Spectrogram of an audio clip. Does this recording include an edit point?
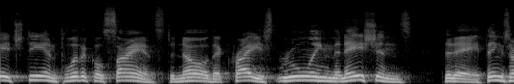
yes; 1 cut; at 2.8 s

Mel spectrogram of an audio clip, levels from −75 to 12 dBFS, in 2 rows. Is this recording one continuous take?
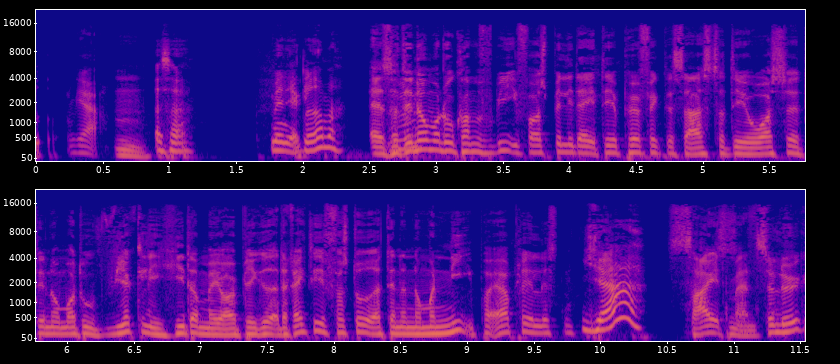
yes; 0 cuts

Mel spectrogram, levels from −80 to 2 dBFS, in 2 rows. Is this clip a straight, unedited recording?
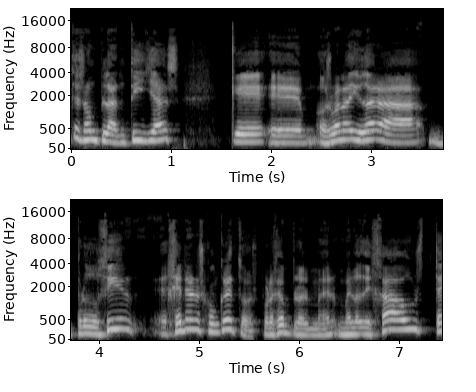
yes; 0 cuts

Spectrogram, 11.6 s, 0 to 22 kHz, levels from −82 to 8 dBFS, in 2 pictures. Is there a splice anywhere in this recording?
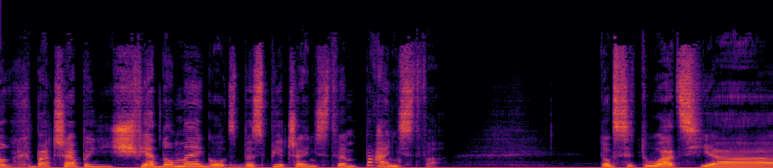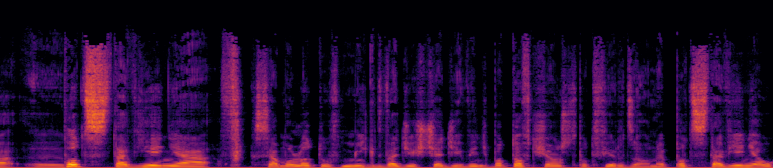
yes; 6 cuts; at 1.7 s, 4.6 s, 6.3 s, 7.7 s, 9.8 s, 10.1 s

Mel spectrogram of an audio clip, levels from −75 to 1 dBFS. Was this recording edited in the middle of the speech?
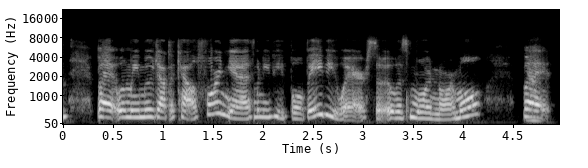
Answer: yes; 1 cut; at 1.9 s

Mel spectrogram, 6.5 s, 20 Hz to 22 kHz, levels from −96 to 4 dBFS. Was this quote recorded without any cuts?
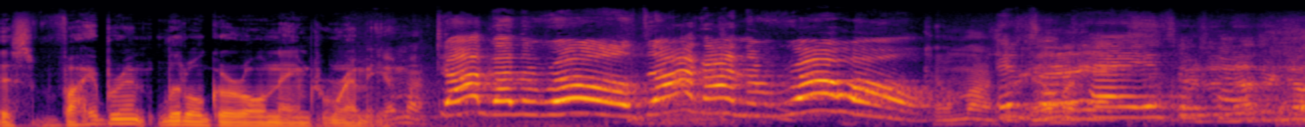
yes; 0 cuts

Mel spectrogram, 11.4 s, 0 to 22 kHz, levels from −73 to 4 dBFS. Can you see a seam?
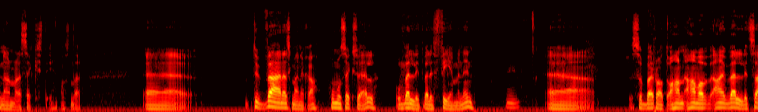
yes; 3 cuts; at 4.4 s, 9.4 s, 9.8 s

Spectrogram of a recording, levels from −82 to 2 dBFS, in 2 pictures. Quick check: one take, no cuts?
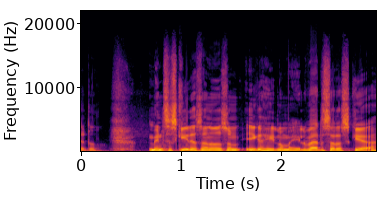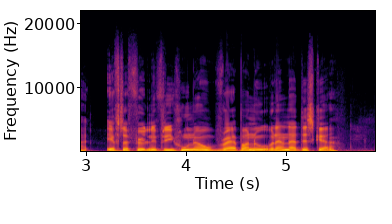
yes; 0 cuts

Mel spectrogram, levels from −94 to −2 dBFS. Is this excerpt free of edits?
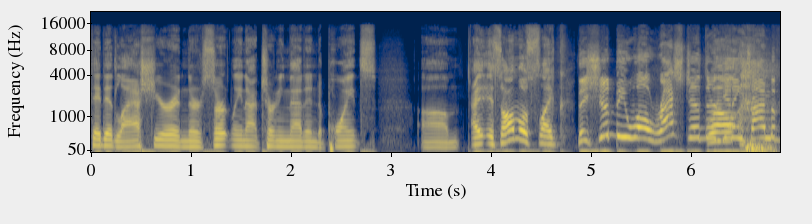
yes; 0 cuts

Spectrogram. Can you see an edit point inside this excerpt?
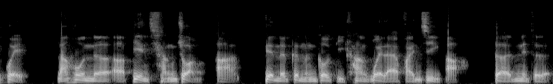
no; 0 cuts

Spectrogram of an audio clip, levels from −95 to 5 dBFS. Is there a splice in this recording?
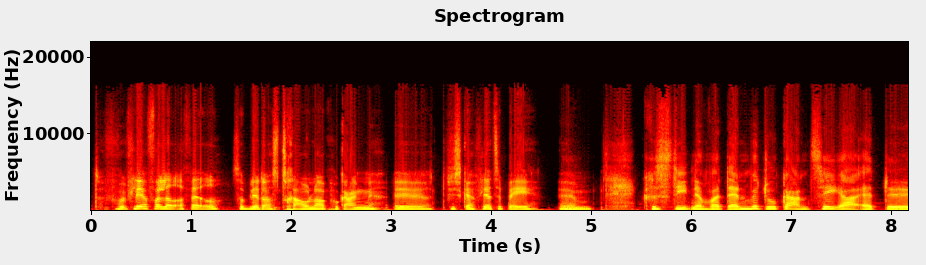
no; 0 cuts

